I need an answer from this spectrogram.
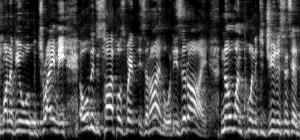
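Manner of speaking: high-pitched, urgent preacher's delivery; impassioned preaching. Real, not acted. Preaching at full force.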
